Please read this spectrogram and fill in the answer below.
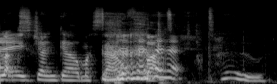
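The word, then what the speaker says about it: Tōu: Lux Gen girl myself, but Toe. No, you say Toe, which is at the Globe, which is the Borough Market. So it's spelled TOU with an accent, just in case people are Googling.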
